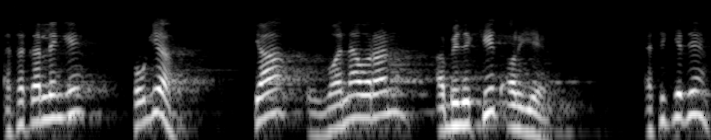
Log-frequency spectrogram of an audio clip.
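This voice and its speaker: High-voiced man drilling a class. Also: big pitch swings, unhurried. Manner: repetitive question-and-answer drilling; directs students to write notes. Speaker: teacher. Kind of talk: exam coaching lecture. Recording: tinny phone-like sound in a reverberant hall.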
